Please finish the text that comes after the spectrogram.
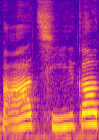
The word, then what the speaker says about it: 맞이: 맞이라고 써있지만 발음은 마지가 되었어요.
